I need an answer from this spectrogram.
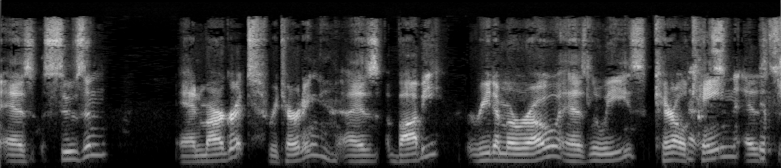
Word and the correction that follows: Moreno: I'm sorry, it's Rita Moreno. That's one name you do not get to pronounce in this house.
